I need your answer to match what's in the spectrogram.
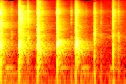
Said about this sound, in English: That, I think, deserves a round of applause.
